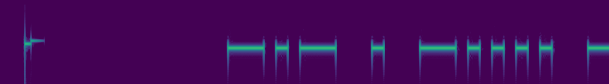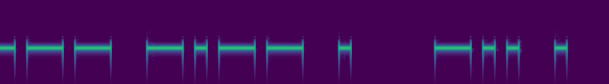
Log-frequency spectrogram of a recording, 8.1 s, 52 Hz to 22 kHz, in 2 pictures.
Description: Morse code, heard as a keyed tone, about 16 wpm, 700 Hz. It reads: KE6OYE DE
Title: Practice QSO - Exchange 4 - Ending - 15wpm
